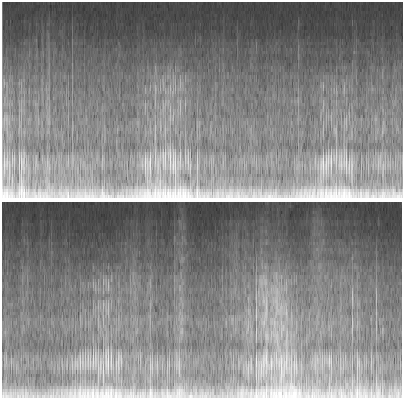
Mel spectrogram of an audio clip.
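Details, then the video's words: Pet cat Ruby snoring even with eyes open, each hoarse, rumbling breath rising and fading in a slow rhythm roughly every two and a half seconds, five breaths in all. "루비 눈 뜨고 코골이"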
